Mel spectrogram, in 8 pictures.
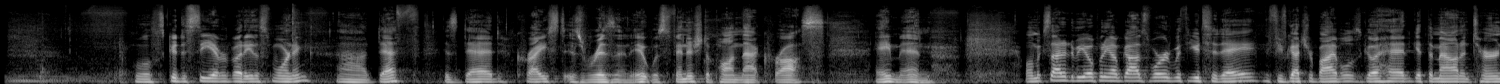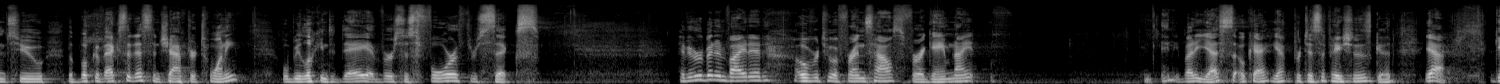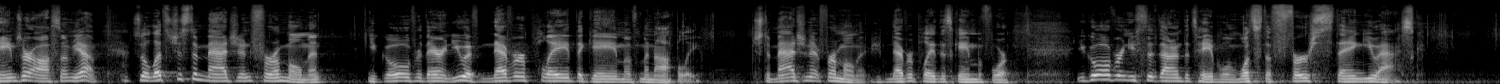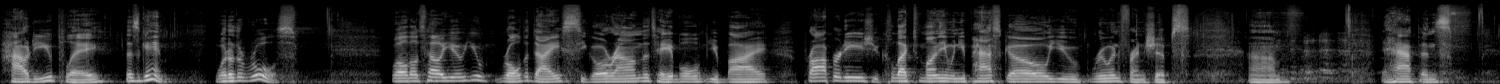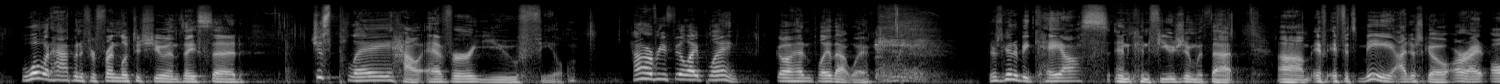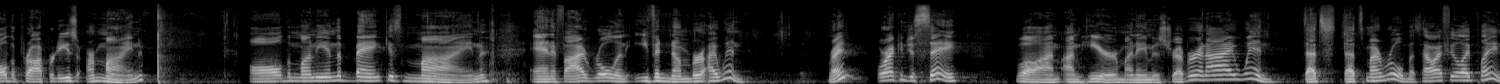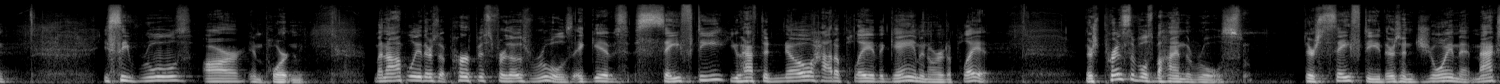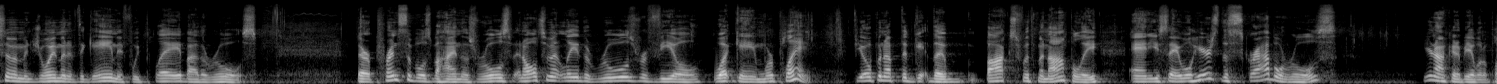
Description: Check out this week's message as we look at the 2nd Commandment…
